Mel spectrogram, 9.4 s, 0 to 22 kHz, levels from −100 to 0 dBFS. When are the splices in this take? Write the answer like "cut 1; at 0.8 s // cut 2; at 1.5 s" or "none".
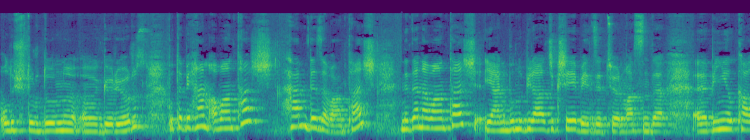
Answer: none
